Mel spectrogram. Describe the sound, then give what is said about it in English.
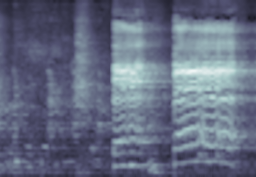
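A pet goat named Chester bleats twice, two loud, wavering cries back to back, the second longer, following a bit of quieter low murmuring at the start. “Uh, that's my pet goat, Chester.”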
